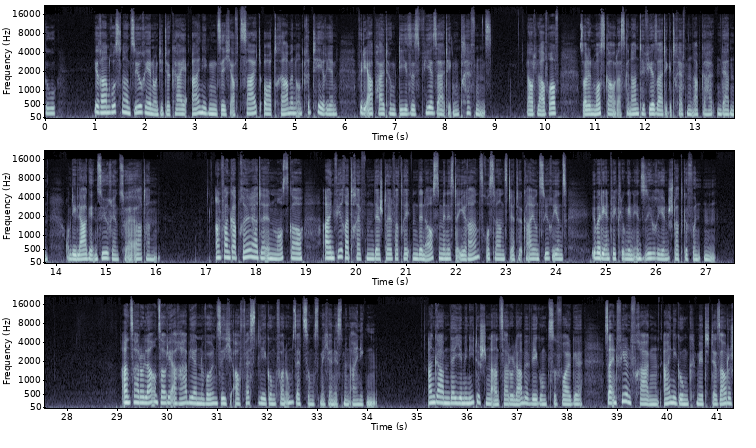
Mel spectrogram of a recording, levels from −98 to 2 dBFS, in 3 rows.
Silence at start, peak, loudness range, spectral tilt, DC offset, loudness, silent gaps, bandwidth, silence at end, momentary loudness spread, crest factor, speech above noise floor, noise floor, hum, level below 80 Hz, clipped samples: 0 s; -2 dBFS; 3 LU; -5.5 dB/octave; under 0.1%; -23 LUFS; none; 19.5 kHz; 0 s; 7 LU; 20 dB; 36 dB; -58 dBFS; none; -50 dBFS; under 0.1%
